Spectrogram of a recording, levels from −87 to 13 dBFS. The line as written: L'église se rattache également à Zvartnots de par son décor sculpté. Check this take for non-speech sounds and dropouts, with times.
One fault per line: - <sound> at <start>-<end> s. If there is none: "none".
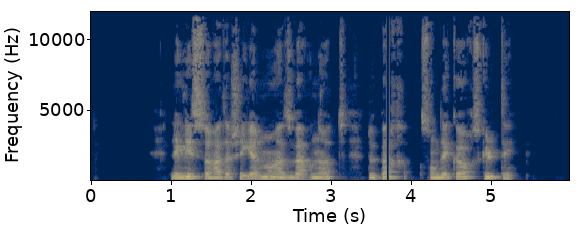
- dropout at 3.7-3.7 s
